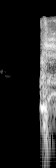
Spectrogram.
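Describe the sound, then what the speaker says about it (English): A single short, harsh cough bursts out abruptly after a half-second of silence, close and fairly loud. "you'll have to forgive me, I still have a bit of a cough."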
